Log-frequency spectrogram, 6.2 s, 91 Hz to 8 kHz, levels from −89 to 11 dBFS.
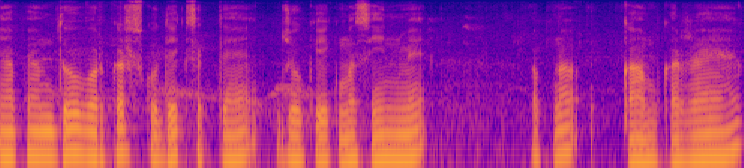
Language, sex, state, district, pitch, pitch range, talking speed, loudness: Hindi, male, Punjab, Fazilka, 110 Hz, 105-120 Hz, 175 wpm, -19 LUFS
